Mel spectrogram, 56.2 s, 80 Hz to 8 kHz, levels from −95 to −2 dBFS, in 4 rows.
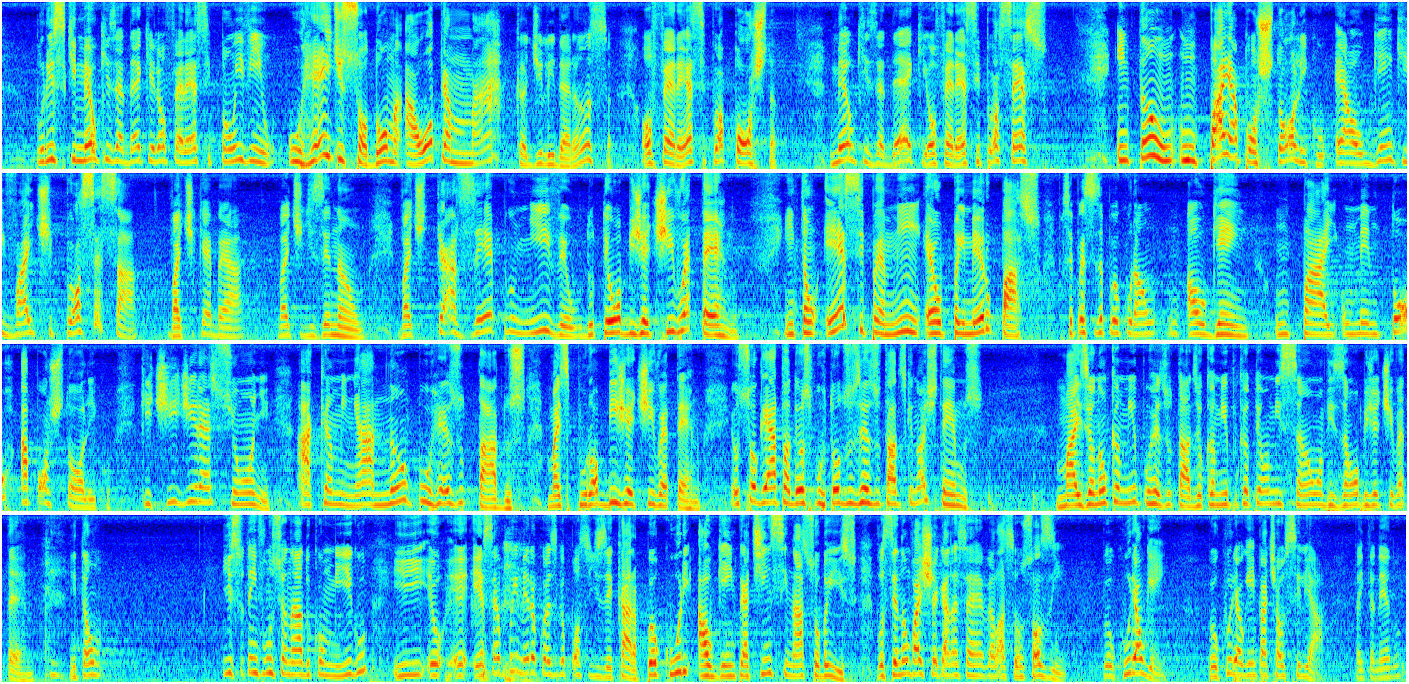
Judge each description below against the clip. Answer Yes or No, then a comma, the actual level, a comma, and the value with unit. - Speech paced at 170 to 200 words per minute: No, average, 160 wpm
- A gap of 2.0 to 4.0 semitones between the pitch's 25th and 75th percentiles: No, average, 4.5 semitones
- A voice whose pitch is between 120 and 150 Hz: No, high, 200 Hz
